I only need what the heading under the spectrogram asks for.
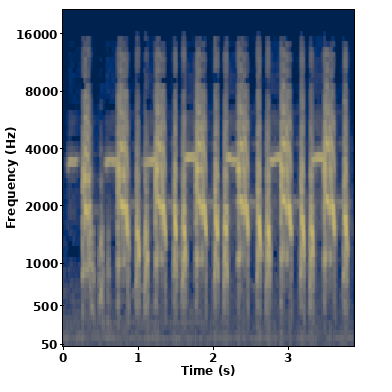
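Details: Francolin call sequence opening with a clear high whistle, then loud raspy, crackling notes linked by whistled tones, repeated nearly twice a second throughout.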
